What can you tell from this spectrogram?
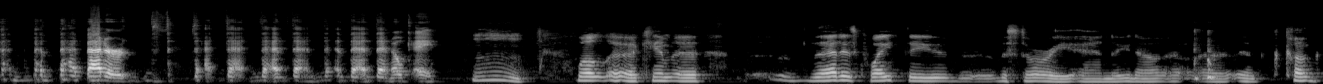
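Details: Adult male who says he is a person who stutters; repeated 'a a a a' part-word repetitions heard; stuttering.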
